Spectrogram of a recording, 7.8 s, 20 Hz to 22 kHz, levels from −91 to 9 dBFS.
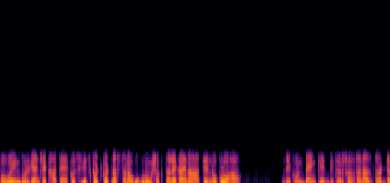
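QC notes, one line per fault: Throughout: iLBC codec. The speech is band-limited to the narrowband line, about 200 Hz to 3.4 kHz, and sounds plainly rough and synthetic. The 13.33 kbps setting points to 30 ms frames.
1.25–1.37 s and 6.99–7.11 s: lost iLBC frames. The decoder fills the gaps by repeating the last pitch cycle mixed with noise. This gives a brief buzzy, held vowel. The first gap lasts about 90 ms, just before "कसलीच कटकट नासतना". The second lasts about 120 ms, right after "देखून बॅंकेत". The speech recovers almost at once.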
